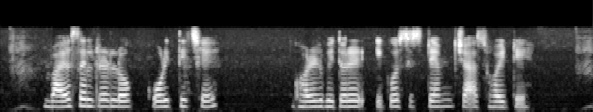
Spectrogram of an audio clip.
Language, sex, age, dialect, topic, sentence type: Bengali, female, 18-24, Western, agriculture, statement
